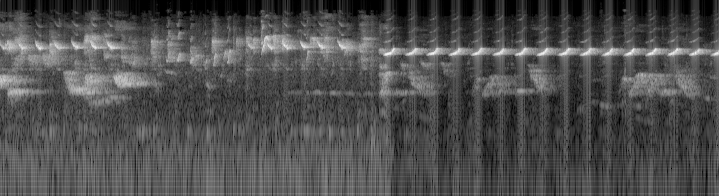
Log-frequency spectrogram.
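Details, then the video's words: Bar-winged prinia singing as a training model for caged songbirds: buzzy, scratchy phrases at first, then a quick regular run of high sharp chirps broken by lower buzzy notes. "SUara CIBLEK SAWAH, SI kecil buat Masteran Semua Jenis Burung"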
